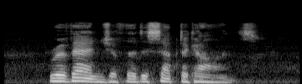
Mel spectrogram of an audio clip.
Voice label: Narrator Line; Masterforce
